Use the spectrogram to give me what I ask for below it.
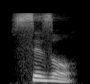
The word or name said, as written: sizzle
